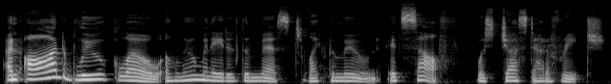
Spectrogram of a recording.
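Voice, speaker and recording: Woman narrating fiction, slow and expressive. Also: fairly low pitch. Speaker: audiobook narrator. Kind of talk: scripted fantasy story narration.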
